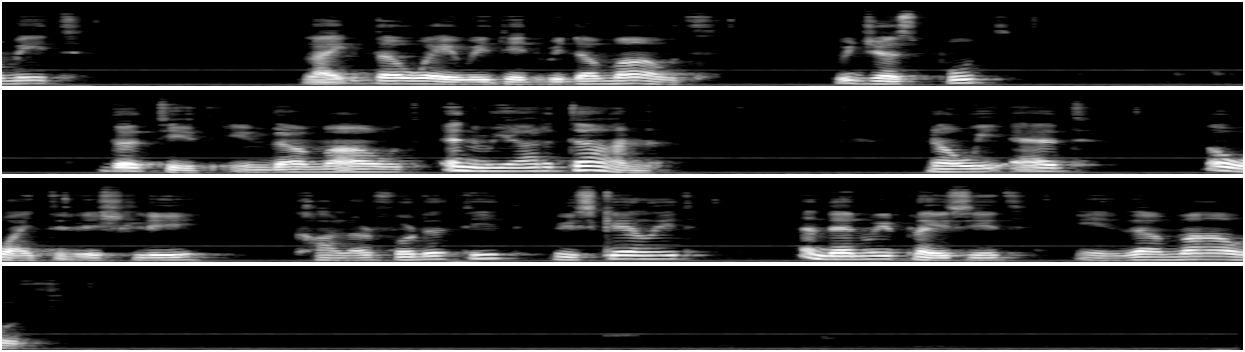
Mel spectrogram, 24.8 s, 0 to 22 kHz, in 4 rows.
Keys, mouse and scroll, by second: 4.9-6.8 drag, 7.6-9.5 drag, 14.1 s, 15.9 click, 17.1 click, 17.9 middle click, 18.6 s, 19.6 middle click, 20.0 middle click, 20.9 z, 22.3-24.8 drag, 24.2 middle click, 24.2 right click.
